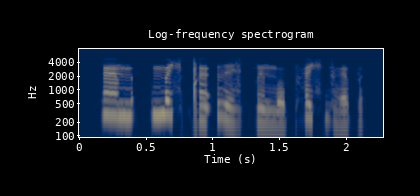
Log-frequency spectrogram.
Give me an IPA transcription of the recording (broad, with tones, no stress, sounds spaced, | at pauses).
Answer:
ɛ̃˦ m | m ɛ˦ ç ǃ ɛ̃˨˦ ʔ ð i˨ z pː ẽ˨ m o˨ pʰ ɛ˦ ç ɡʱ ɛ˨ p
